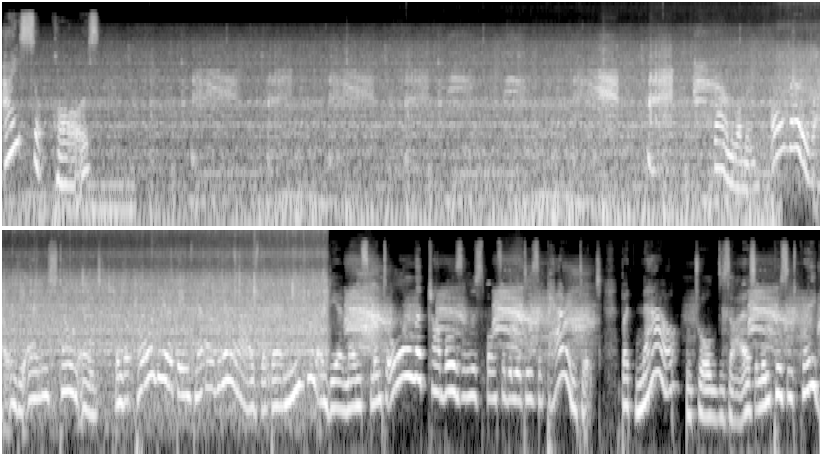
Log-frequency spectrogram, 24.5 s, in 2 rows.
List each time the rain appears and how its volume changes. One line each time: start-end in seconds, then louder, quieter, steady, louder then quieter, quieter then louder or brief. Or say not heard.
0.0-17.2 louder.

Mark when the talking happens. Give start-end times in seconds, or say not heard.
0.0-1.6, 10.7-24.5.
